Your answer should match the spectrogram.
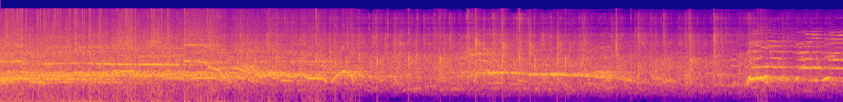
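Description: Audience clapping and cheering with high-pitched whoops and screams as a song ends. It starts loud, eases a little midway, and has a fresh burst of shouts near the end.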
